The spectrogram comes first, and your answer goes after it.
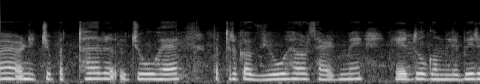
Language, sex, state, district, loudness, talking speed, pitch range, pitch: Hindi, female, Bihar, West Champaran, -16 LUFS, 200 wpm, 235-255 Hz, 245 Hz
